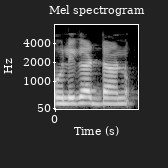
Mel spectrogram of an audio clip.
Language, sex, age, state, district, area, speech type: Telugu, female, 18-30, Telangana, Vikarabad, urban, spontaneous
